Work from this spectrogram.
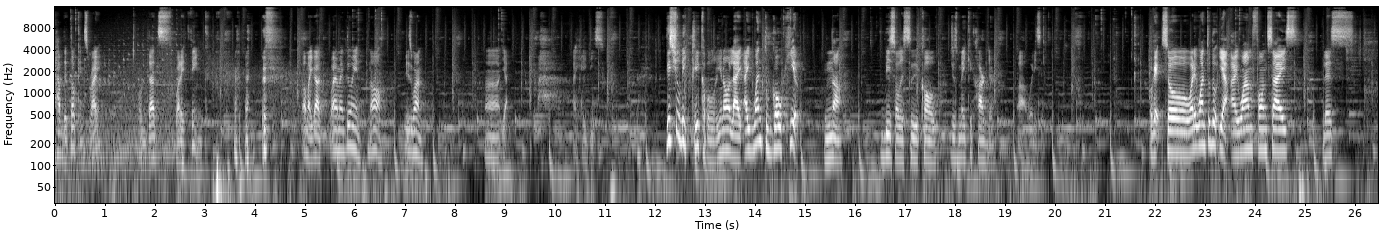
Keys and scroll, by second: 7.3 ctrl+Tab, 9.8 ctrl+Tab, 15.7 ctrl+Tab, 18.5 ctrl+Tab.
